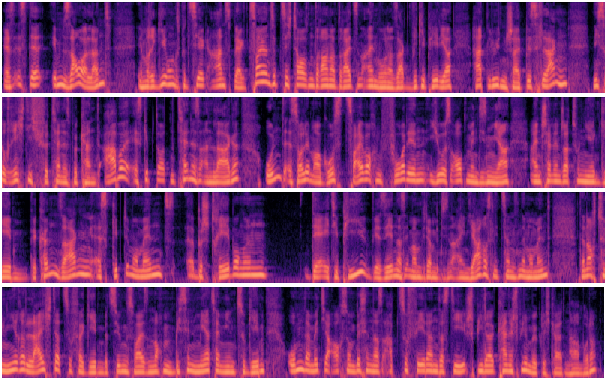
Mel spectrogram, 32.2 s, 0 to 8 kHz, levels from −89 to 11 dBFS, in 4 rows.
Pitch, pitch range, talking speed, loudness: 155 Hz, 140-175 Hz, 175 wpm, -18 LUFS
